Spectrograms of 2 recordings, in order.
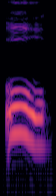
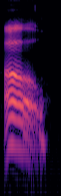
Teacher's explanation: That O, when we make fun of people from Minnesota, is just the same O that we would say, but higher. Ooh, instead of O. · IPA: [o:]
